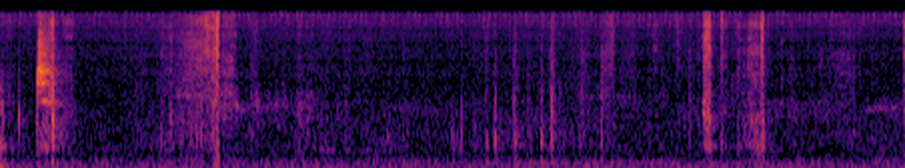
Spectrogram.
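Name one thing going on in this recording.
Cardboard rustles and taps as fingers handle a small box.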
